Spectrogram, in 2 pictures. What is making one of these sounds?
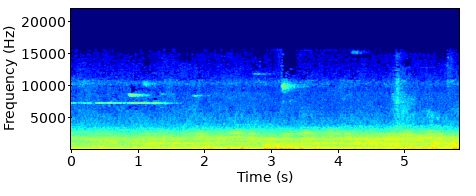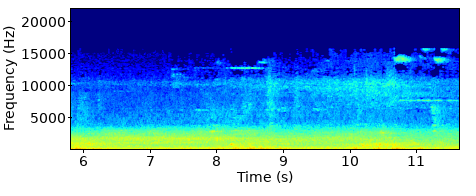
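Cars drive past on the street.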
